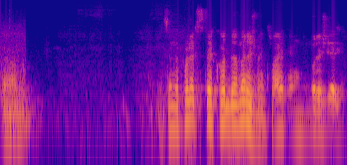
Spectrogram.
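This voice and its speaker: A man's voice: mid-range voice, lively intonation, normal speed, highs cut off, slight background noise. A man in a training class giving short answers to the instructor's questions. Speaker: student.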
